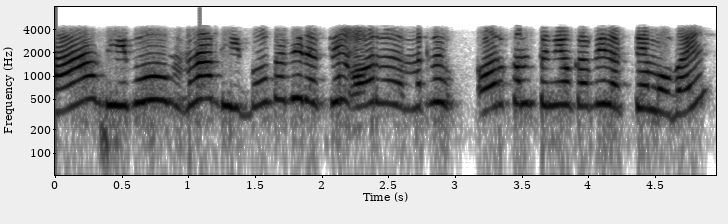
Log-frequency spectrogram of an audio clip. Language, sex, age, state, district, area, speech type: Hindi, female, 18-30, Madhya Pradesh, Seoni, urban, conversation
